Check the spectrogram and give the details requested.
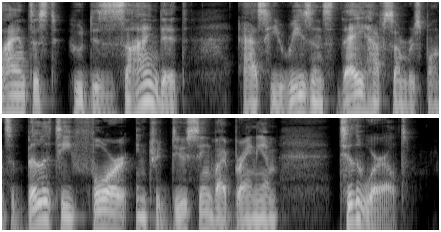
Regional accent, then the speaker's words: South Africa; since I am a South African.

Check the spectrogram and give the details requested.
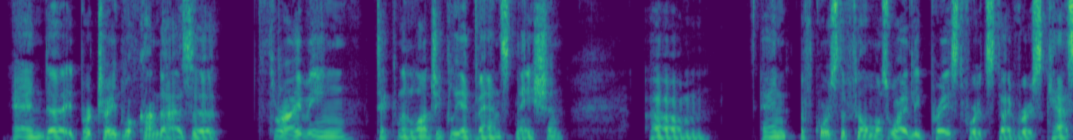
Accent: South Africa; since I am a South African.

